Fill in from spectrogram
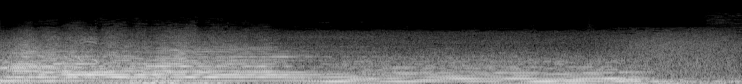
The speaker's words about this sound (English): Like when the tripod rises out of the crater in the ground and is just standing over the people. And then it lets out that foghorn blast.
